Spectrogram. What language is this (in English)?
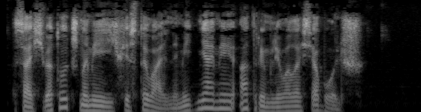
Belarusian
